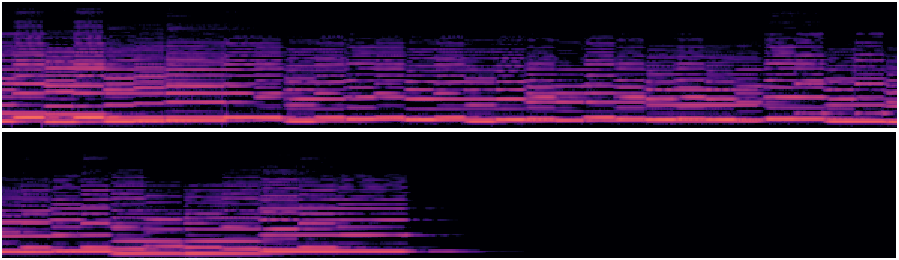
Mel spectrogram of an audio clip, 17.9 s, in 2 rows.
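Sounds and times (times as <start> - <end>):
clarinet melody: 0.0 - 13.4.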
